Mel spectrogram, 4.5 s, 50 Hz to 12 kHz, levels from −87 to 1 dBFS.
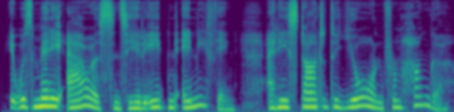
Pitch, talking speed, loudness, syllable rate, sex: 200 Hz, 210 wpm, -18 LUFS, 5.7 syllables/s, female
